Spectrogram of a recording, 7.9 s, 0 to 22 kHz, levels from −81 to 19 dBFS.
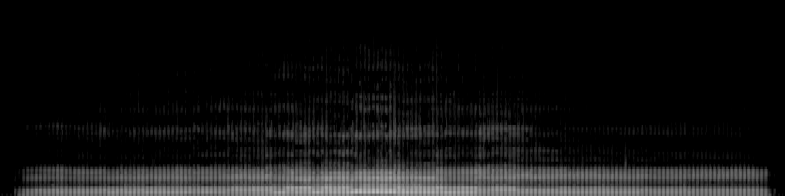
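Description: Frames cut from the music were windowed and overlapped so that their gains never summed to a constant, causing overlap-add ripple across the whole clip. The level dips by about 60 dB around twenty times a second, producing a harsh, rough flutter throughout.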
